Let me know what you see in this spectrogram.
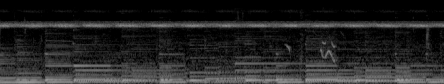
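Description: Crickets chirring in a steady, unbroken high drone, with background music of held low notes stepping from pitch to pitch that starts abruptly right at the beginning.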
